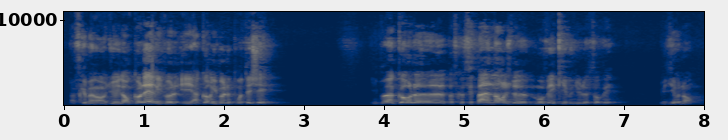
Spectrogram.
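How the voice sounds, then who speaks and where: A male rabbi gives an animated Torah lesson, questioning his listeners as he explains Hebrew terms. His voice is bright and forceful. It sits a little high for a man.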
